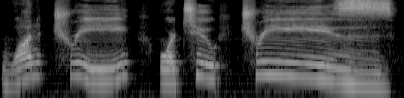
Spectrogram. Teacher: you continue the voicing throughout the whole word and add on a voiced Z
